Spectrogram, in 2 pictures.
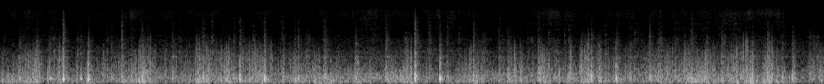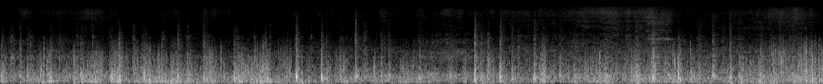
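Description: Moving train heard from an open passenger-coach window: a steady rumble of wheels running on the track, with many sharp clicks and knocks from the wheels going over the rails.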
